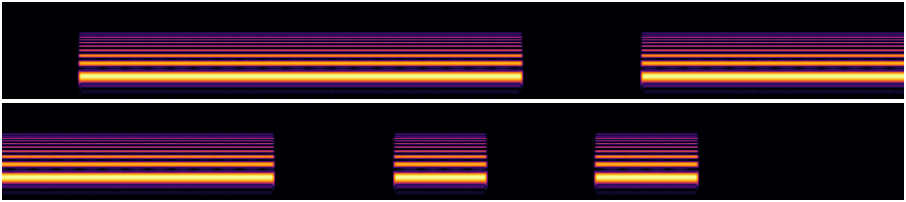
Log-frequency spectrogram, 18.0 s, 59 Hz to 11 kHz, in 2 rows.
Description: Ship horn signal, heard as a ship's horn, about 200 Hz. 2 long, 2 short. At sea: I intend to overtake on your port side.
